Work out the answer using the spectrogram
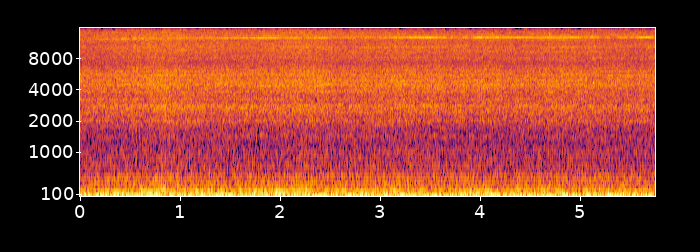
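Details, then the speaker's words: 2006 Ford E450 bus, 6.0 L engine, driving on the road: deep steady roar with a constant low whir from the engaged computer-controlled fan clutch, cutting in per cooling need; normal for these engines. "They've got a computer-controlled fan clutch, so that's why that cuts in and out. It depends on if it needs the extra cooling or if it's getting enough from the airflow. So you'll hear that back and forth driving around. It's normal on these engines."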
